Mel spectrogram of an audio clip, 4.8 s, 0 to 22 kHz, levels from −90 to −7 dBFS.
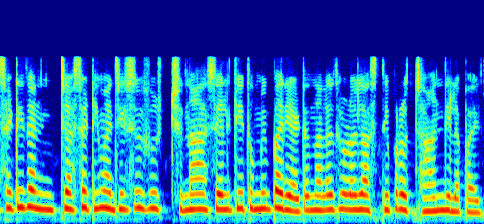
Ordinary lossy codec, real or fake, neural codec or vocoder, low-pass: none; fake; codec, 16 kHz, 4.8 kbps, FACodec; none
